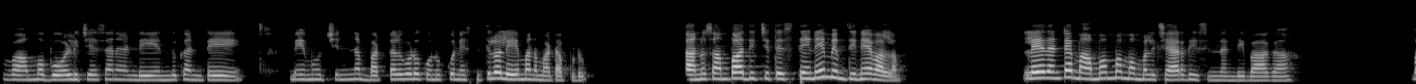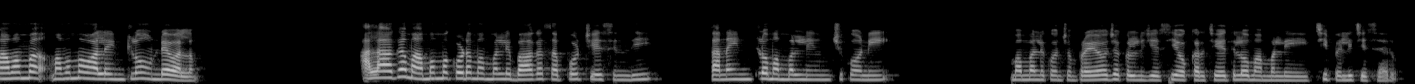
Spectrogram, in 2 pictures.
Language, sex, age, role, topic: Telugu, female, 30-34, guest, పని లేదా చదువు కోసం మీరు చేసిన ఒక పెద్ద త్యాగం గురించి చెప్పగలరా?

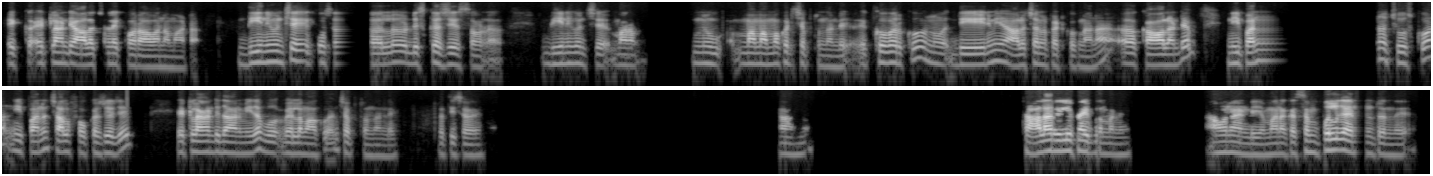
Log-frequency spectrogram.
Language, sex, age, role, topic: Telugu, male, 20-24, guest, మీకు ఎన్నో ఆలోచనలు ఉన్నప్పుడు మీరు ఎలా దృష్టి కేంద్రీకరిస్తారు?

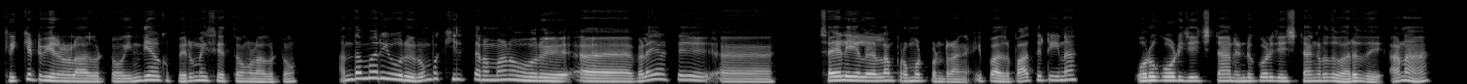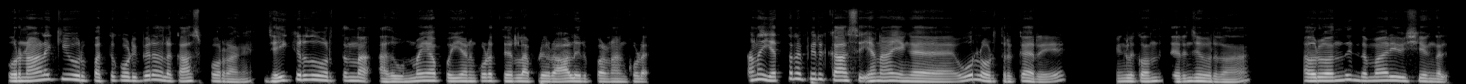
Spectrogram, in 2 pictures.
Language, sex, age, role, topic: Tamil, male, 25-29, guest, பொருள் மதிப்புரைகளில் பிரபலங்கள் உண்மையைச் சொல்கிறார்களா?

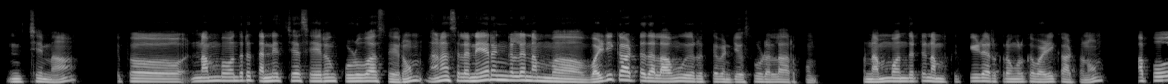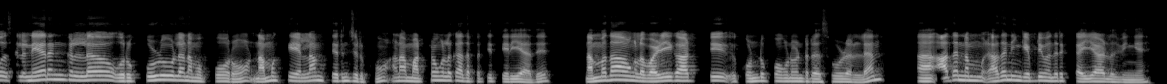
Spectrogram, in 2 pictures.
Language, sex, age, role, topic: Tamil, male, 20-24, host, தனியாகவும் குழுவாகவும் வேலை செய்வதை எப்படி சமநிலைப்படுத்துகிறீர்கள்?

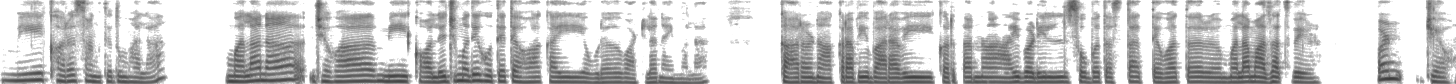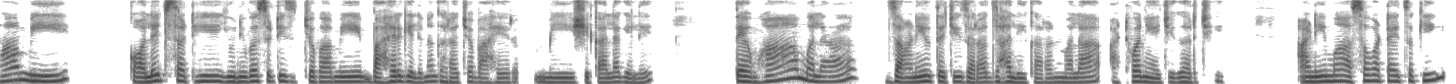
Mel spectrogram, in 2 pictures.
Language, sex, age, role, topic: Marathi, female, 35-39, guest, कुटुंब आणि नोकरी यांचं संतुलन कसं साधावं?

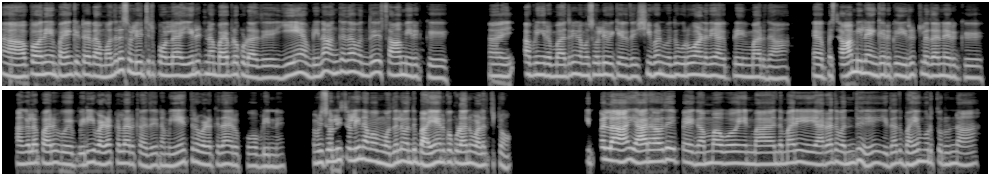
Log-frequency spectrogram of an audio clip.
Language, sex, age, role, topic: Tamil, female, 35-39, host, உங்கள் குழந்தைக்கால நண்பர்களுடன் விளையாடிய சிறந்த வேடிக்கை என்ன?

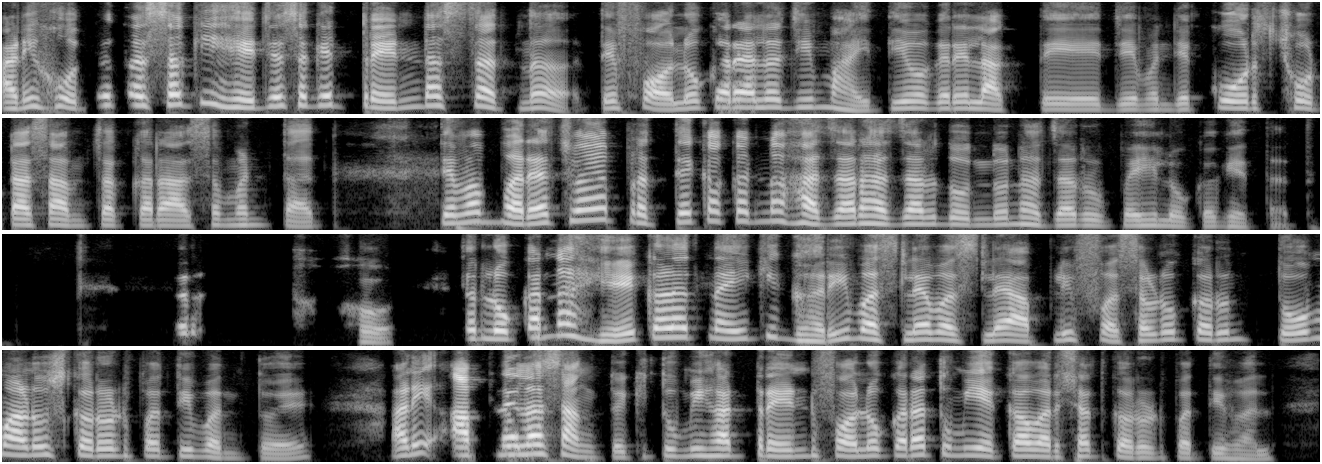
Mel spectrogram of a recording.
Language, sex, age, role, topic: Marathi, male, 45-49, guest, ट्रेंड फॉलो करायचा की नाही, हे तुम्ही कसं ठरवता?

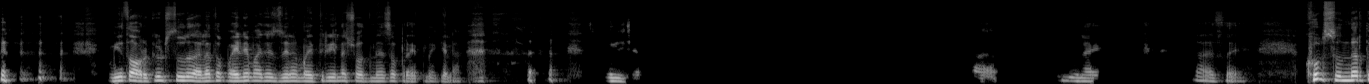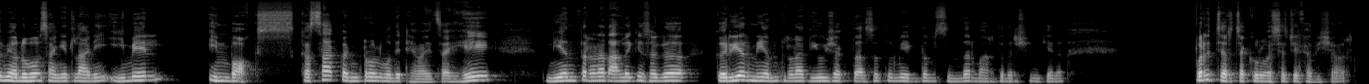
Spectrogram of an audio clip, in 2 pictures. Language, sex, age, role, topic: Marathi, male, 40-44, host, ईमेल इनबॉक्स तुम्ही नियंत्रणात कसा ठेवता?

